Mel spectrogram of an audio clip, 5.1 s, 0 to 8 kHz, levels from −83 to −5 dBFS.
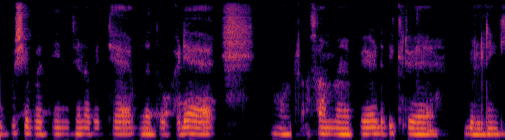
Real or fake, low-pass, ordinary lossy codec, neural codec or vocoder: real; none; none; none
